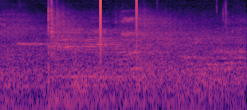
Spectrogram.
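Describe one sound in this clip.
A racket strikes a shuttlecock with sharp pops in a large echoing hall.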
